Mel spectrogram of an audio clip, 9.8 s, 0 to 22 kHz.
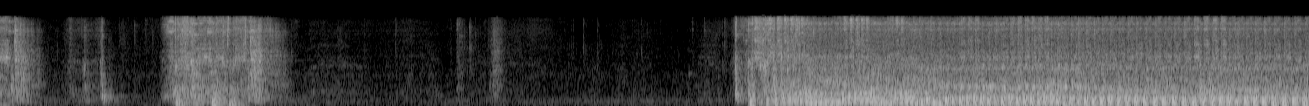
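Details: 1990 Kawasaki Bayou 220 junkyard ATV, cold start after carb replaced and recoil starter rebuilt, good compression, jump pack on, choke on: two short cranking bursts, pause, then catches and settles into steady idle; charging the battery, a little smoke.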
